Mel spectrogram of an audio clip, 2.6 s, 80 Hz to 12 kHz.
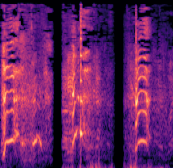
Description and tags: Three weird hiccups of a 26 years old female. Noisy background (people laughing)
hiccup, voice, human, female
